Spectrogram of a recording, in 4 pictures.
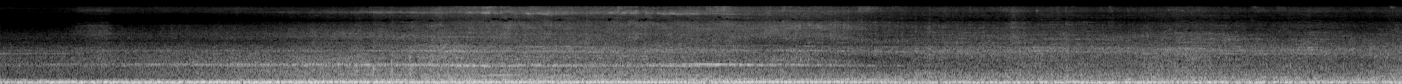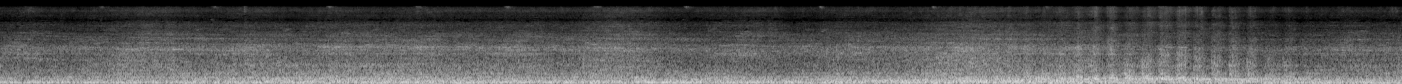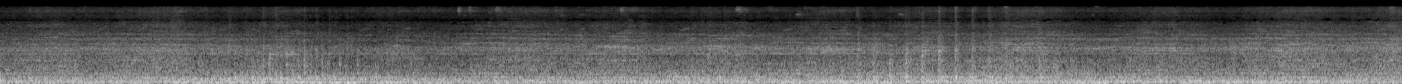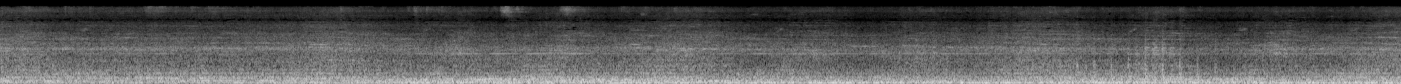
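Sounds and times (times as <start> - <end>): diesel locomotive engine drone: 0.0 - 56.0
freight cars clattering on rails: 29.9 - 40.1, 45.1 - 56.0.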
